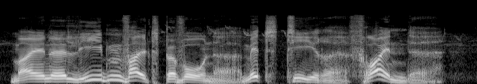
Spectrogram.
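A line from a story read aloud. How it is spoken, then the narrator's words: Booming voice. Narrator (German): rührt König Derius mit dröhnender Stimme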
